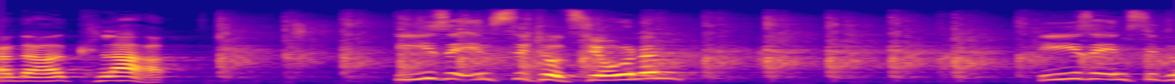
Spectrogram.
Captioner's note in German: Beifall AfD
